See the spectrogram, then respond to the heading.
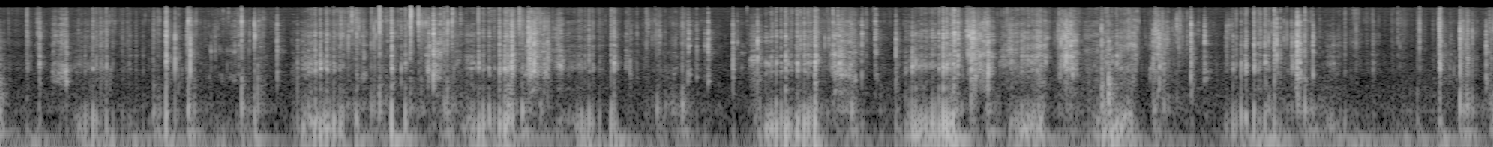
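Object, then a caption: Bar of soap cut with a blade. A utility knife blade slices brittle pink flakes off a solid, hand-sized, rectangular bar of dry pink soap with embossed lettering. The result is a dense, irregular run of quick, dry crunching and scraping cuts, with bright crackle over heavy low thumps.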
